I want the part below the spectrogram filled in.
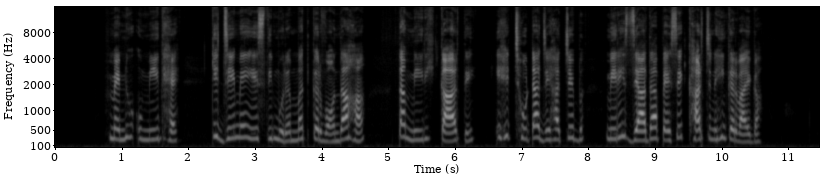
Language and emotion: Punjabi, fearful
